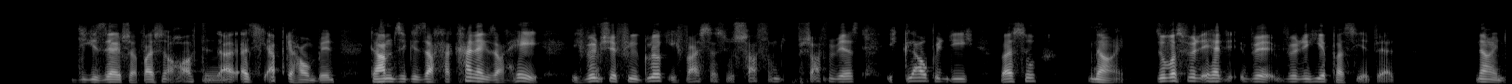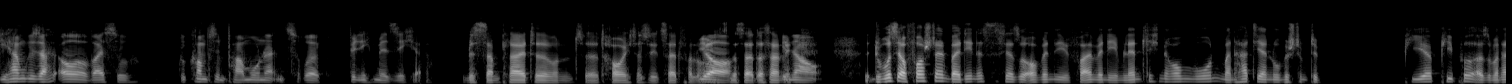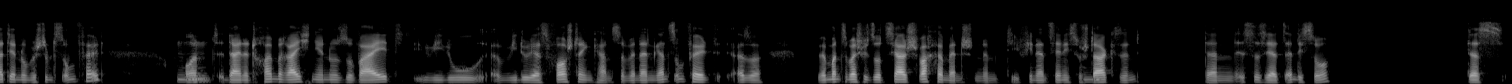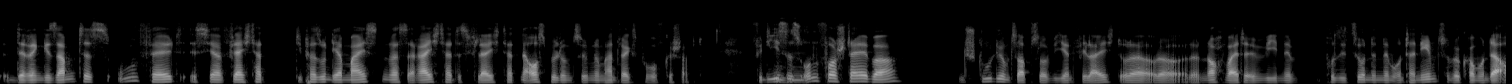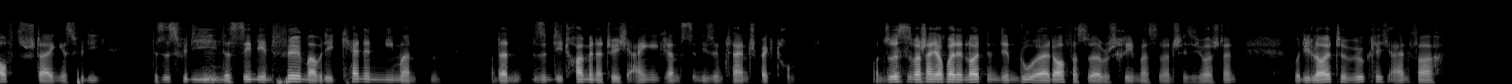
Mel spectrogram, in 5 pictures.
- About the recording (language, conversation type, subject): German, unstructured, Was motiviert dich, deine Träume zu verfolgen?
- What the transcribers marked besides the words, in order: in English: "Peer People"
